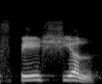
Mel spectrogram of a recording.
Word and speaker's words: spatial: इसका उच्चारण, इसका प्रोनाउंसिएशन बहुत ध्यान से करना। ये स्पेशियल है, इसको बोलते हैं स्पेशियल, ठीक है।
